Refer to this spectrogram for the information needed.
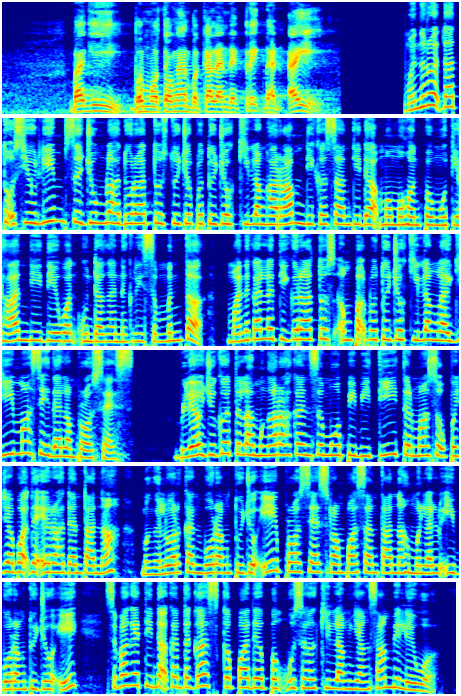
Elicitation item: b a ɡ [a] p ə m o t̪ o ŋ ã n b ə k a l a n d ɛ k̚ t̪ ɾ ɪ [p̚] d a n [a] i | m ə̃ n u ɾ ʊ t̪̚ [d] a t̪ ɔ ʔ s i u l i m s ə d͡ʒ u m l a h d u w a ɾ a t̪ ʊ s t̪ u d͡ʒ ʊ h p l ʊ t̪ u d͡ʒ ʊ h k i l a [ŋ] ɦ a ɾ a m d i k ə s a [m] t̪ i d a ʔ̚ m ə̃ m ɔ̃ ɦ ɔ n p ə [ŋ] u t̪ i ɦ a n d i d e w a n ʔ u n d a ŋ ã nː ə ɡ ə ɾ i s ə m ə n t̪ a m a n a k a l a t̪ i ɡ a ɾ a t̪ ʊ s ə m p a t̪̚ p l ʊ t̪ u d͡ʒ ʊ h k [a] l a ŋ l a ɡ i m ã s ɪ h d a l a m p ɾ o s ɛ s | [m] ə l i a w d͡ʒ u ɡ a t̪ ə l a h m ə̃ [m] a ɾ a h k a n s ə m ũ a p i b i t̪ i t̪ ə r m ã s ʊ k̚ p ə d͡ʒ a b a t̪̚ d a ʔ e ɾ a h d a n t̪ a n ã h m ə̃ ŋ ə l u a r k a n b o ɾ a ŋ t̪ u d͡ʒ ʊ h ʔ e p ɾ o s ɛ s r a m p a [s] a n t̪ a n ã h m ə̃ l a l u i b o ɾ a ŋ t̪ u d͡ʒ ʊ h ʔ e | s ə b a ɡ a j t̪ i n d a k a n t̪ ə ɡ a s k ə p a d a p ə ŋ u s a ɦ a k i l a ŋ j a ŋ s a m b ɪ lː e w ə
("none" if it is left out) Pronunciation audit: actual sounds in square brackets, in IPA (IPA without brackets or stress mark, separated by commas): i, k̚, a, d, ŋ, n, m, i, b, ŋ, s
